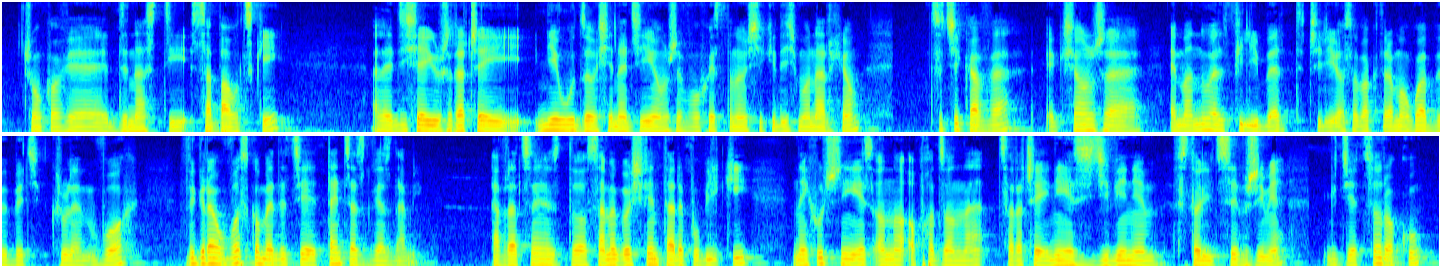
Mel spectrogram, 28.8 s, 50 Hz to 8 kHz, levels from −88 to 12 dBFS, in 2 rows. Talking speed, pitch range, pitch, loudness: 120 wpm, 100-115 Hz, 105 Hz, -23 LUFS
